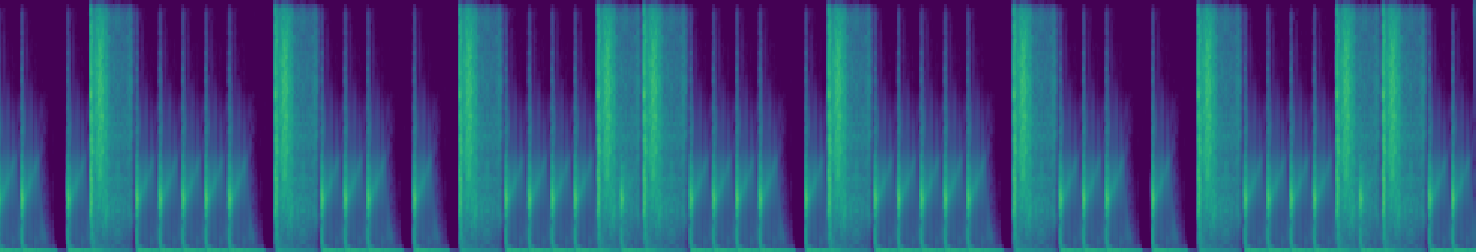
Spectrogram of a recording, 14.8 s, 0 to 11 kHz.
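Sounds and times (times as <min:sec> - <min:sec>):
kick drum: 0:00.0 - 0:14.7
snare drum: 0:00.9 - 0:01.4, 0:02.8 - 0:03.3, 0:04.6 - 0:05.1, 0:05.9 - 0:06.9, 0:08.3 - 0:08.8, 0:10.2 - 0:10.6, 0:12.0 - 0:12.6, 0:13.2 - 0:14.4.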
